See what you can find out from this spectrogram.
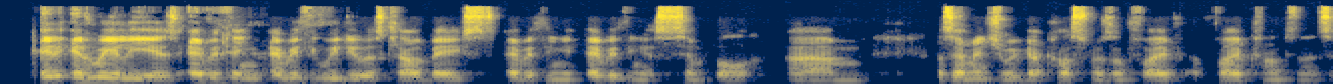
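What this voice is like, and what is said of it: Faded Irish accent. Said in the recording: “I am Irish ... my accent is probably a little bit battered from being all over the world for a long time.”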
